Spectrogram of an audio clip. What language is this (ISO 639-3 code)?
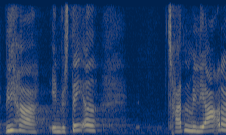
dan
